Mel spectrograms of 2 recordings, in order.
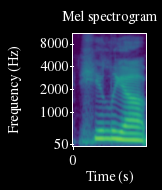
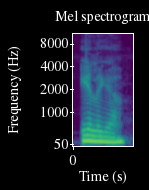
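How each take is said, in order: First: The name begins with an h sound. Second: The name begins with a vowel sound. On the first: The speaker calls it wrong. "not Helia" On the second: The speaker calls it right. "it's Elia"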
